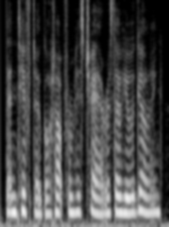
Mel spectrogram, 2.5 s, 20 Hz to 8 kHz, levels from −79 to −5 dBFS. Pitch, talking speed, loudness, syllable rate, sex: 210 Hz, 285 wpm, -16 LUFS, 6.1 syllables/s, female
